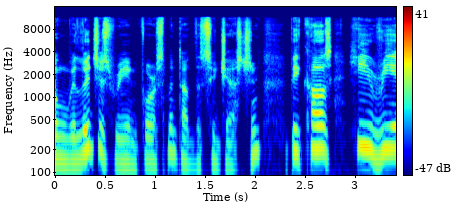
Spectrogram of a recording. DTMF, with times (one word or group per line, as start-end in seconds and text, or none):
none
